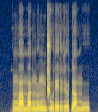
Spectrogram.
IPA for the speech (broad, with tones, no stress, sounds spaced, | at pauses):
ŋ͡m a˨ m a˨ ŋ͡m ɵ˦ ŋ n d͡ʒ u˦˨ ɾ e˦ r ɵ˨ ɗ a˨ m u˦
